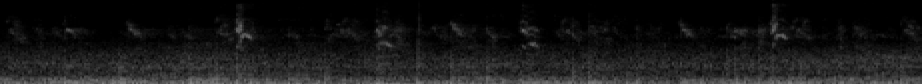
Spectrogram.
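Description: Small birds chirping outdoors: many short, high chirps, a couple each second, over a steady low background rumble.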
